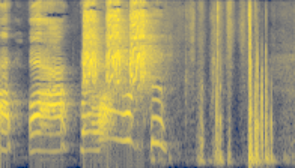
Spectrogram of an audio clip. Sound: Tito chirps some more

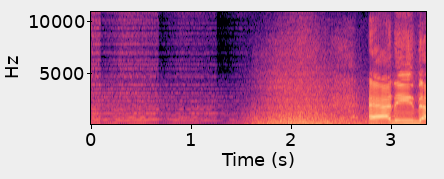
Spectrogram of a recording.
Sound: air whooshing

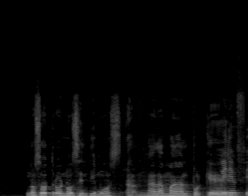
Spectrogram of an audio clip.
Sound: speaks in foreign language

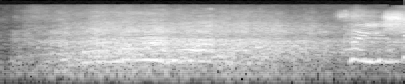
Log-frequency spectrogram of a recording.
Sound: audience laughs

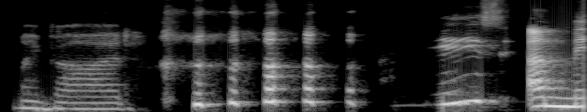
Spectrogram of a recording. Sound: laughs

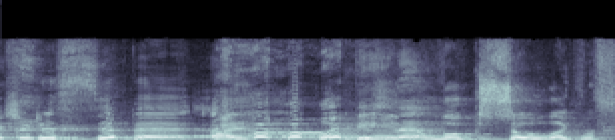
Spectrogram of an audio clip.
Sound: laughing

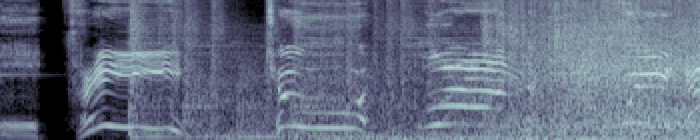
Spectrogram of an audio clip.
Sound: rockets igniting

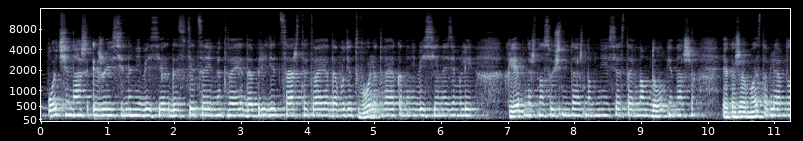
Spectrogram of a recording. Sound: "our father" prayer sounds

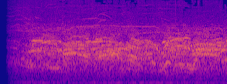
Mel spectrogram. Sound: yelling

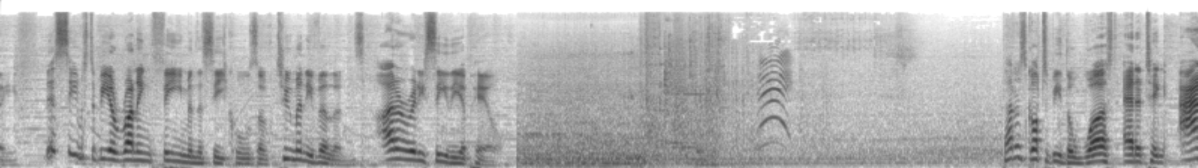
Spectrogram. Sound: crushing kid’s bike

